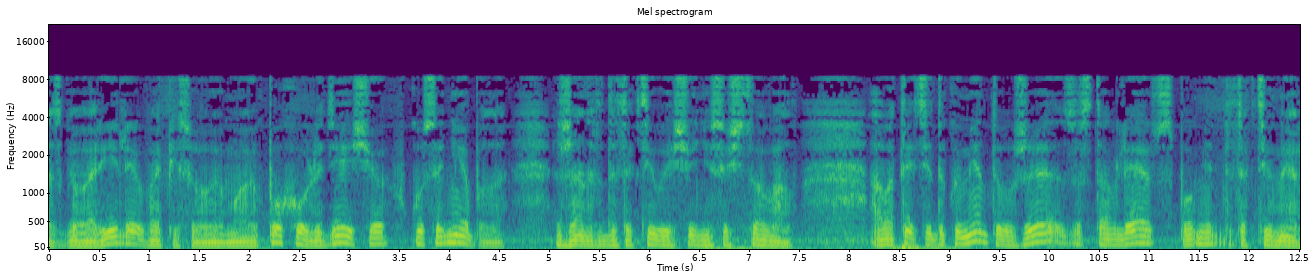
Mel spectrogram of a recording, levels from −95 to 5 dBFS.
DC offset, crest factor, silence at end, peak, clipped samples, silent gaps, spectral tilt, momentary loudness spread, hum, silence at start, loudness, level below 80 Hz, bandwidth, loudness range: under 0.1%; 12 dB; 0 s; 0 dBFS; under 0.1%; none; -5.5 dB/octave; 8 LU; none; 0 s; -13 LUFS; -24 dBFS; 8.8 kHz; 1 LU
